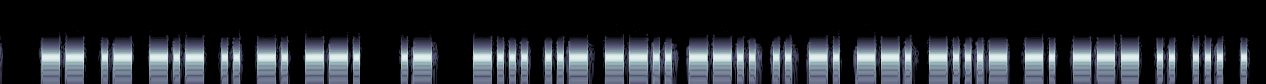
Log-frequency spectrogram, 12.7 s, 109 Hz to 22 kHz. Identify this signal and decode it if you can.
Morse code, heard as a keyed tone, about 20 wpm, 600 Hz. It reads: MAKING A BUZZING<BT>NOISE
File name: cw-books / winnie-the-pooh / winnie-20wpm-page-0002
